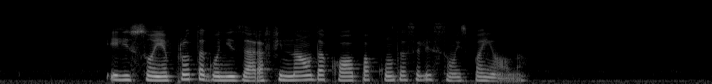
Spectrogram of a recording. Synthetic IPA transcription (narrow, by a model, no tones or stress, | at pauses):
elɪsõɲɐpɾot̪aɡonizaɾɐfinawd̪ɐkʰɔpɐkõnt̪ɾɐselesɐ̃w̃ɪspɐ̃ɲɔ̰lɐ̰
